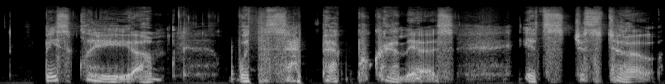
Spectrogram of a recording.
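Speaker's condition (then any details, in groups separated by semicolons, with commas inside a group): Abductor spasmodic dysphonia; voice lost shouting over rock music, diagnosed Fresno State, two damaging surgeries, last 12 years ago; significant vocal tremor since last surgery, breathiness from vocal folds opening involuntarily; staccato speaking style, shaky tremor when syllables lengthened, voice worse during university years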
